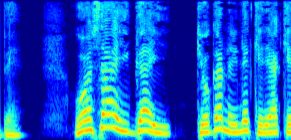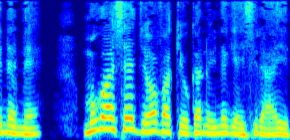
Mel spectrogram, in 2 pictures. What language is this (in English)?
Kikuyu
